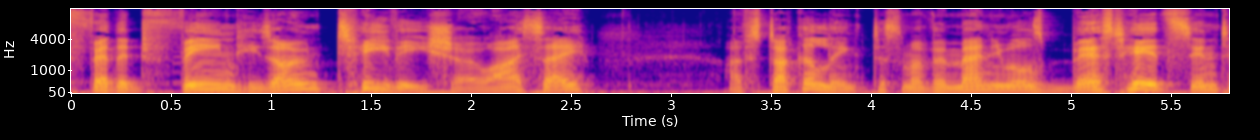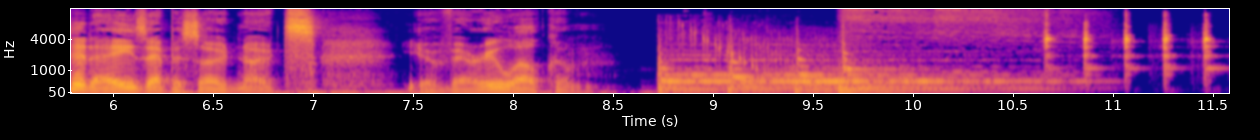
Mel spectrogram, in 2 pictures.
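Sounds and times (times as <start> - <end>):
speech: 0.1 - 2.7, 3.3 - 9.4
descending ringing tonal sweep: 8.8 - 11.5
clock ticking: 10.6 - 11.5.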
